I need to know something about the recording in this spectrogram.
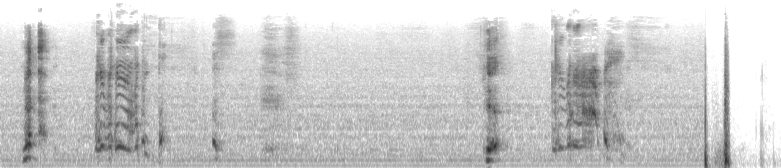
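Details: Sharp hiccup bursts from an infant mixed with short giggles and laughter, with quiet gaps between; the baby is said to be tired.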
